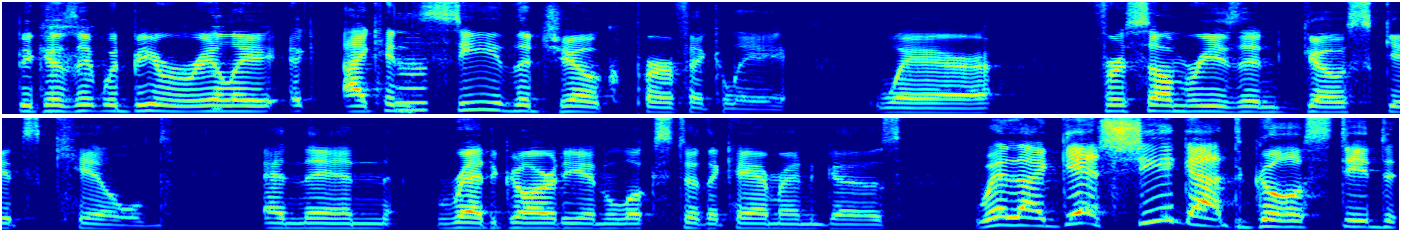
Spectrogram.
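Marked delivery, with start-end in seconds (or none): 11.8-14.0 lousy character voice, high-pitched and loud. Imagining a movie joke after Ghost gets killed, doing a poor Red Guardian voice. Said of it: "This is not a Russian accent. This is just a poor voice".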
